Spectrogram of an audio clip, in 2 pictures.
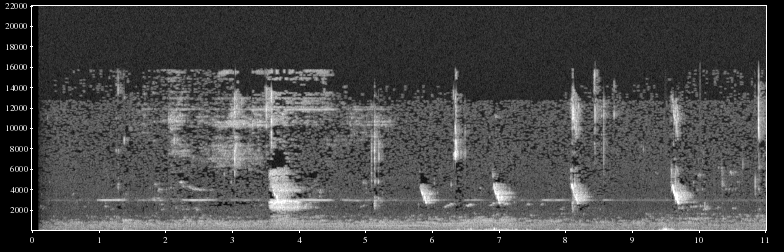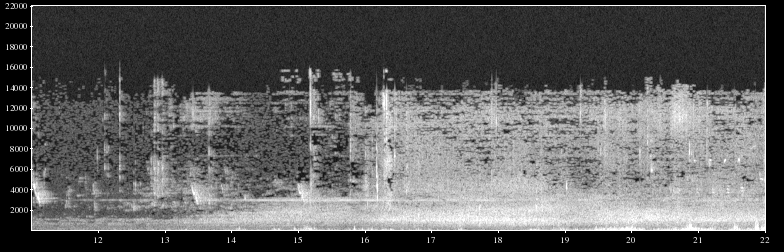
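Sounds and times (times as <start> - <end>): bird chirping: 1.0 - 4.4, 5.8 - 8.7, 9.5 - 14.1.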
